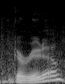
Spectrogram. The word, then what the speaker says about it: Gerudo: Do you hear how we're pronouncing it correctly? Is it Gerudo? Mm-hmm. They say it all the time in the game.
